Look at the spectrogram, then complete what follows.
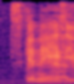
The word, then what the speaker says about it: Skenazy: We are absolutely thrilled today to be joined uh by uh Lenor Skynazi rhymes with crazy.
